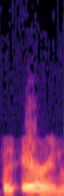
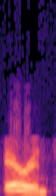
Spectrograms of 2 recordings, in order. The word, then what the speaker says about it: Aaron: Not A.M., right, but Aaron, right? Even I say it incorrectly because, the way most people pronounce my name, Aaron, sounds identical to the girl version, E-R-I-N, Aaron. But the way you say the word is actually how the name is pronounced, at least in English.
